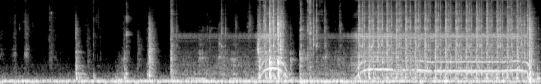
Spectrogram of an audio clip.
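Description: A sewing machine top stitching card slots for a traveler pouch: scattered ticks and fabric handling, then a short whirring burst, then a longer steady motor run, all close and without talk.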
